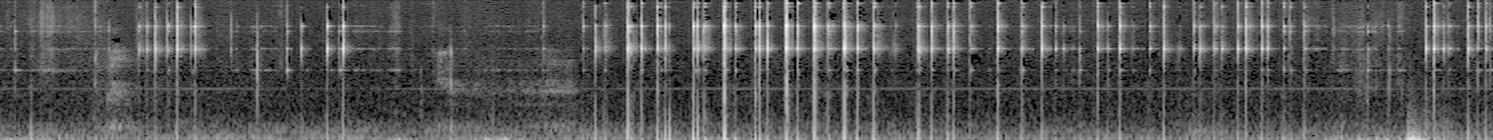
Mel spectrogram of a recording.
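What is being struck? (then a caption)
Small pressed-glass dish. A small, round, clear pressed-glass dish with a textured rim and glass bead feet, solid and empty, is held in both hands and tapped quickly with long manicured nails. The result is sharp, bright clicks with short, high glassy pings that fade fast, coming in scattered bursts and then a dense run of rapid taps over a faint low hum. A heavier, louder knock lands near the end.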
